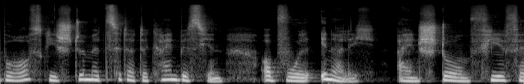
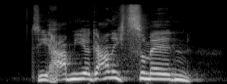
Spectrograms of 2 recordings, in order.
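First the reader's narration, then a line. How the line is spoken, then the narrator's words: Shout. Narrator (German): schrie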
